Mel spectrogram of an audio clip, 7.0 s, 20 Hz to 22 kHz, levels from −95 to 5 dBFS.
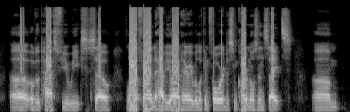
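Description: A speech clip with integer overflow: loud peaks exceed the integer limit and wrap to the opposite sign, producing violent cracks at 0.40–0.48, 0.92–1.02, 1.97–2.01 (after "few weeks"), 2.59–3.57, 4.28–4.43 (before "to some"), 4.84–4.92 (after "to some"), and 5.43–5.48 s. The overdrive is up to about 7 dB, worst in the long 2.59–3.57 s stretch.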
